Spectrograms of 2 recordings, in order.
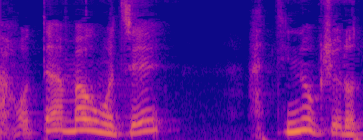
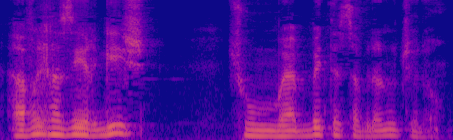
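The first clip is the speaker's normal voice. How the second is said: normal talking voice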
